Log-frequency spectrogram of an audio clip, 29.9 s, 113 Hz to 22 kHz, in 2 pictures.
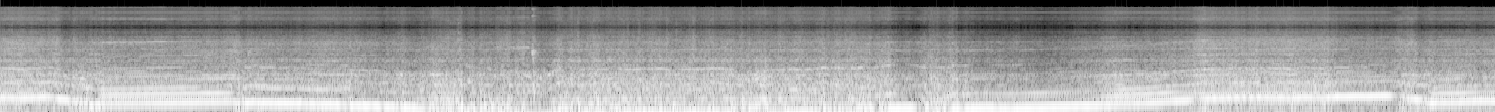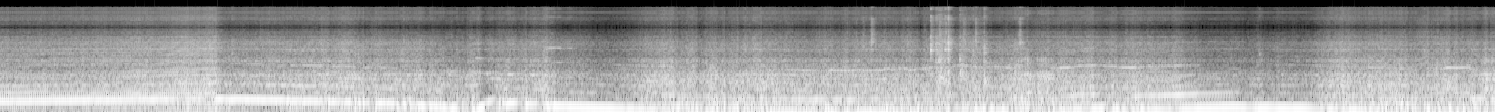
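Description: Citroën Saxo VTS rally car's 1.6-litre four-cylinder engine heard from inside the cabin under hard driving. The engine note climbs under acceleration and falls away when the car slows for bends, with several sudden pitch drops at gear changes.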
